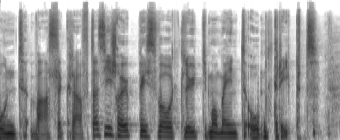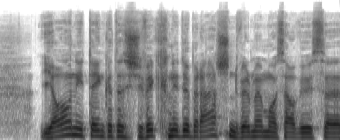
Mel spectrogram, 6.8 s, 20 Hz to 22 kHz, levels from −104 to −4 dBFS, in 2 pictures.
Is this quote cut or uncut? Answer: cut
